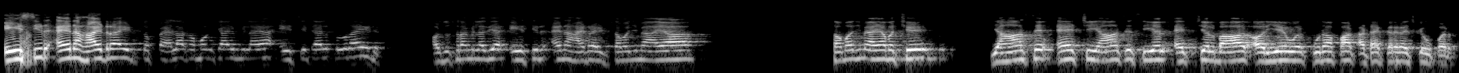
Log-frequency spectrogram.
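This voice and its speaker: A man from India teaching chemistry in an energetic online exam-prep lecture, who keeps quizzing his students. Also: sits high, normal speed, highs cut off.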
